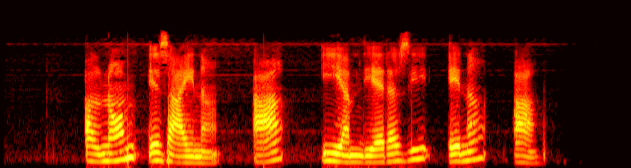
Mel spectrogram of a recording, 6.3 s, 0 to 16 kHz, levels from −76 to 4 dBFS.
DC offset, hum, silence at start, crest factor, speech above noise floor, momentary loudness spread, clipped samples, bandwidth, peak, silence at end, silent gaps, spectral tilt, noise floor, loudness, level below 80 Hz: under 0.1%; none; 0.85 s; 16 dB; 61 dB; 8 LU; under 0.1%; 8.2 kHz; 0 dBFS; 0.95 s; none; -4.5 dB/octave; -76 dBFS; -16 LUFS; -56 dBFS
